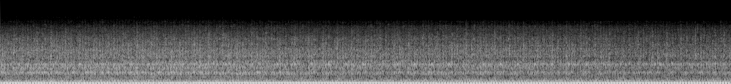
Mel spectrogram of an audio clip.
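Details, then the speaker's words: 2004 Kenworth W900L with a CAT C-15 diesel, a project truck just started before being brought into the shop: a deep, steady idle with an even low beat of about 2.5 per second and no knocking or misfire. It sounds good, just like it should. "so we got her started but uh didn't get it on film so that's unfortunate but also the way she goes but she is running sounds good just like she should"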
